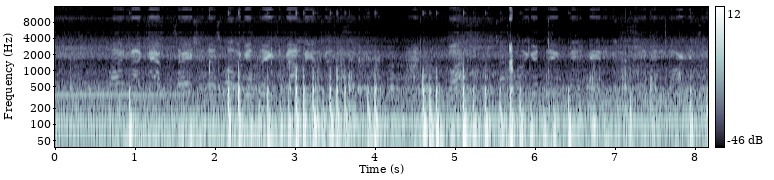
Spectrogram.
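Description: Irregular knocks and bumps of footsteps and scuba gear on a dive boat's deck, starting about two seconds in, over a low steady hum and faint voices.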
